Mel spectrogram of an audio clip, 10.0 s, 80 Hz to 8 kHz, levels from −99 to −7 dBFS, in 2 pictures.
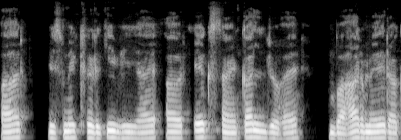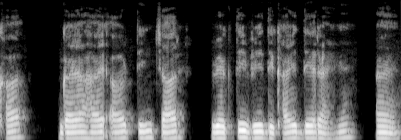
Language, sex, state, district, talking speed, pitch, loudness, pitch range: Hindi, male, Chhattisgarh, Balrampur, 145 wpm, 130 Hz, -18 LUFS, 125-135 Hz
